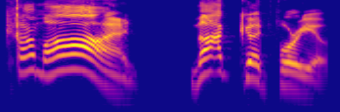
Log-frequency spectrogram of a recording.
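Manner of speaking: high, drawn-out mock yell; exasperated doctor. Doctor urges patient to stop, high exasperated mock cry.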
